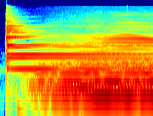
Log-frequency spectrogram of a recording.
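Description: A bell struck once just after a moment of silence, ringing on and slowly dying away over sustained instrumental tones: the opening of a devotional song.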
